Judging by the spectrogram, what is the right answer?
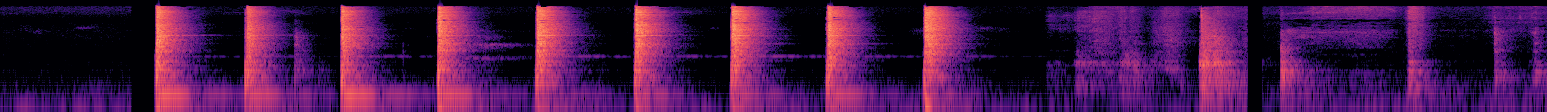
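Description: Drum-led music: a steady beat of sharp hits, about two a second, over faint held tones. About five seconds in it thins to a few scattered, softer hits.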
